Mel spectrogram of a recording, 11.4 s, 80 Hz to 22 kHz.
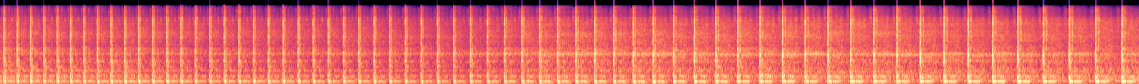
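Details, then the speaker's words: Compressed-air inverted hit-and-miss model engine (1 in stroke, 1.5 in bore, quick-release air-gun valve, no governor yet, straight 4-stroke mode) running wide open on about 100 lb air; crisp, evenly spaced puffs four to five per second, steady; normal running. "that's running wide open on about 100 lb pressure of air slow it down a little bit"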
